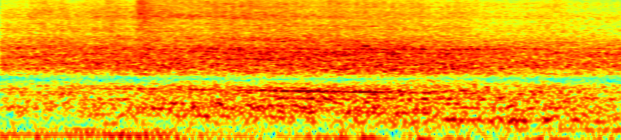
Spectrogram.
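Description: Distant city road traffic: a steady rumble and hiss that swells a little in the middle and eases off near the end.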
